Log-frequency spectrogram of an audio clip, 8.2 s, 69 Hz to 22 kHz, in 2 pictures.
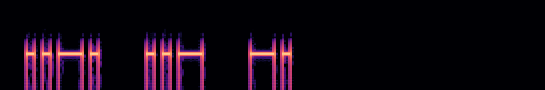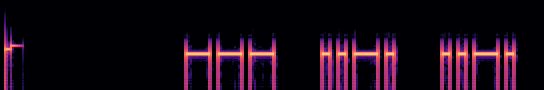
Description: Morse code, heard as a keyed tone, about 20 wpm, spaced as for 14 wpm, 700 Hz. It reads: FUN OFF
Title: 139 Lesson 23f - Letter f - Words 20wpm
